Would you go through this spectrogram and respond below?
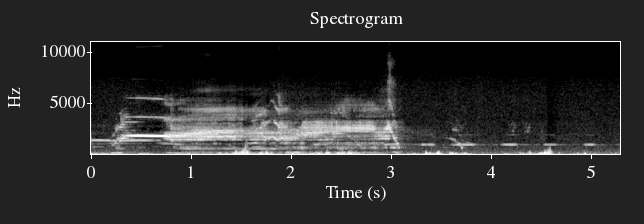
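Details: At dusk, an elk from a herd gives a loud, drawn-out bugle: a rising whistle swelling into a strong, harsh, layered scream for about two seconds, then breaking off into low grunts and a faint steady tone.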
